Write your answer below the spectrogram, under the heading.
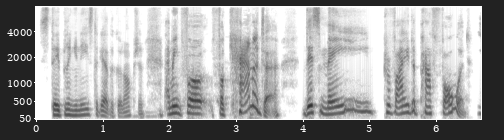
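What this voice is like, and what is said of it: Noticeable accent coming back. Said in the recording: “your becoming accent ... it's definitely coming back a little bit”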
